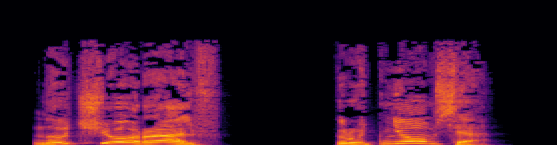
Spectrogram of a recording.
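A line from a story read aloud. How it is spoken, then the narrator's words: Squeaky, mouth full. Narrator (Russian): пропищала Мириам, засовывая в рот остатки рожка с мороженым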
